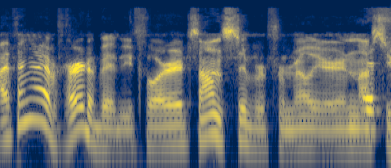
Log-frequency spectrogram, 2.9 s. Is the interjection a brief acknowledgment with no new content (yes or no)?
no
